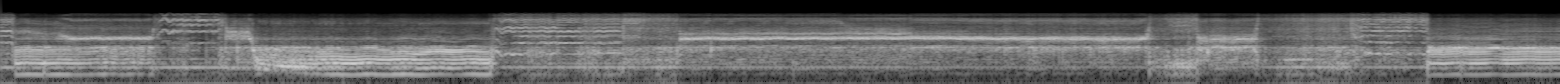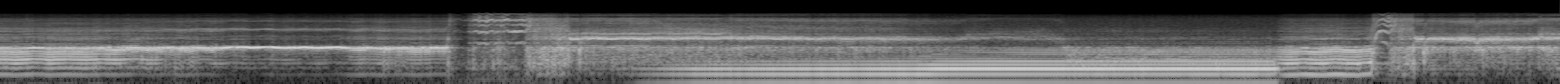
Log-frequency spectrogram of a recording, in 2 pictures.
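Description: No-input mixer feedback run through a ring modulator: loud sustained electronic drones and tones that jump abruptly to new pitches and timbres every few seconds as the mixer knobs are turned, some passages warbling quickly up and down. The sound cuts out for an instant about two-thirds of the way through.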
